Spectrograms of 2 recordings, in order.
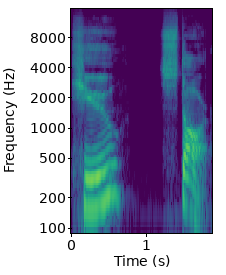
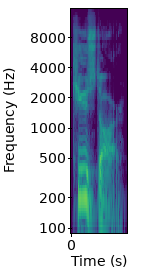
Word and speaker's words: Q*: open AI believe that qar no pronounced qar you see the little ASD it's called qar could be a breakthrough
